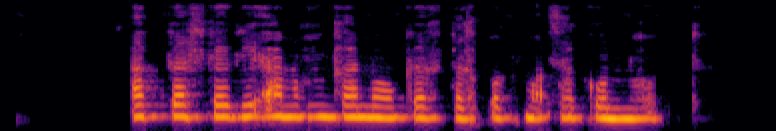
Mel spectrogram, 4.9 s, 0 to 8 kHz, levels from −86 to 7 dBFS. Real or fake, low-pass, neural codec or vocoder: fake; 7.2 kHz; vocoder, 44.1 kHz, 128 mel bands, Pupu-Vocoder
